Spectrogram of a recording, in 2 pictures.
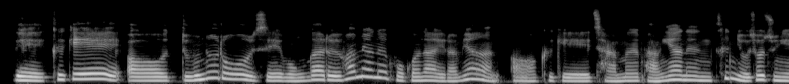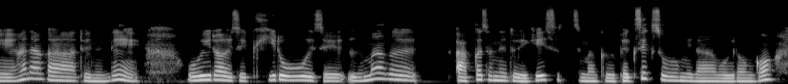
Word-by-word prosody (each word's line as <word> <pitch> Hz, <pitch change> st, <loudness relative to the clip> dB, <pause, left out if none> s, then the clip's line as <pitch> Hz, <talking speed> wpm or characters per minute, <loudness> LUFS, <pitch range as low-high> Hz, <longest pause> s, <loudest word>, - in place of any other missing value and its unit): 네 180 Hz, -3 st, +5 dB
그게 245 Hz, -1 st, +3 dB
어 175 Hz, 0 st, +2 dB, 0.2 s
눈으로 235 Hz, +3 st, +1 dB
이제 170 Hz, -1 st, -2 dB
뭔가를 195 Hz, +6 st, 0 dB
화면을 325 Hz, +1 st, -1 dB
보거나 180 Hz, -4 st, -2 dB
이러면 170 Hz, +3 st, -2 dB
어 155 Hz, 0 st, -5 dB
그게 155 Hz, -2 st, -2 dB
잠을 160 Hz, +3 st, -3 dB
방해하는 180 Hz, +3 st, 0 dB
큰 270 Hz, +4 st, -2 dB
요소 195 Hz, +4 st, +2 dB
중에 175 Hz, -5 st, -1 dB
하나가 200 Hz, -7 st, 0 dB
되는데 160 Hz, +2 st, -1 dB, 0.4 s
오히려 200 Hz, +1 st, +4 dB
이제 165 Hz, -2 st, -2 dB
귀로 195 Hz, -2 st, +2 dB
이제 155 Hz, -2 st, -1 dB
음악을 210 Hz, +2 st, 0 dB, 0.3 s
아까 175 Hz, +4 st, +2 dB
전에도 185 Hz, -6 st, 0 dB
얘기했었지만 180 Hz, -2 st, -1 dB
그 150 Hz, -1 st, -2 dB
백색 165 Hz, -, 0 dB
소음이나 165 Hz, -6 st, 0 dB
뭐 145 Hz, -1 st, +1 dB
이런 145 Hz, 0 st, 0 dB
거, 215 Hz, +5 st, +2 dB
180 Hz, 285 characters per minute, -19 LUFS, 160-210 Hz, 0.4 s, 네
